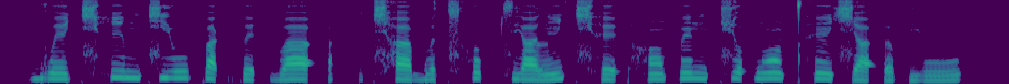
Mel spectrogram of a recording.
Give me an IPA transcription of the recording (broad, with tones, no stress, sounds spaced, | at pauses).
ɡ w e˨˩ t͡ɕʰ i˥˧ m t͡ɕ j u˦ p a˨ k̚ p e˨ t̚ b a˦ ʔ | t͡ɕʰ a˨˩ b ə˧ t͡sʰ o˦ p̚ t͡s j a˨˩ l ĩ˦ t͡ɕʰ e˨ ʔ h ɔ̃˧ p ẽ˥˧ n t͡ɕ o˦ ʔ ɡ ɔ̃˥˧ t̪ʰ ẽ˥˧ ɕ a˨ ʔ ə˨˩ p j u˨˦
